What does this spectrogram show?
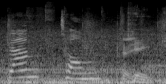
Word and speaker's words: Dantomkia: Now, how do you pronounce it? Dantomkia. Dantomkia.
